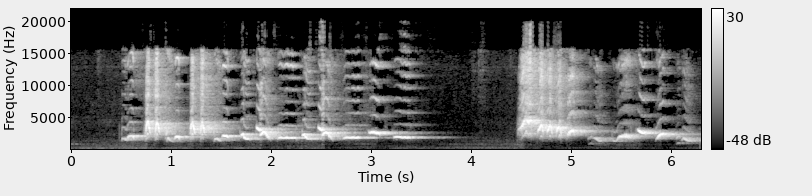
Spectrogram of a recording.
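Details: Greater green leafbird belting out song to spur other green leafbirds into singing: a dense cascade of descending chirped notes lasting about three seconds, a pause, then another rapid burst of sliding whistles.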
